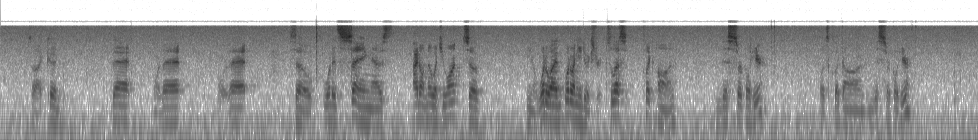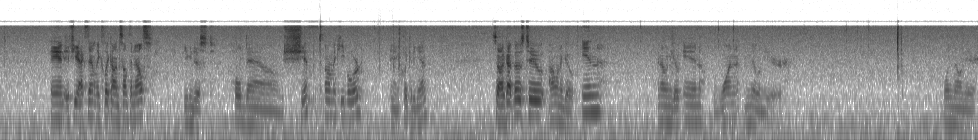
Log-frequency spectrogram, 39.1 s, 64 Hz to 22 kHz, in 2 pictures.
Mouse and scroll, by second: 0.7 scroll up 2, 2.4 scroll down 2, 2.5 scroll up 2, 6.3 middle click, 13.2-13.9 scroll down 3, 15.4 click, 18.2 click, 22.4 click, 27.0 click, 31.1-32.3 drag, 33.9-34.2 drag, 35.0 click, 36.4 click.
